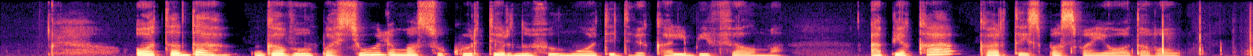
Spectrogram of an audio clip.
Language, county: Lithuanian, Telšiai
